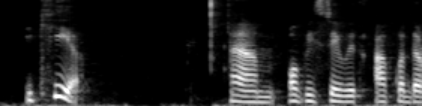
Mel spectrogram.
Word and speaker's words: IKEA: and lo and behold I think the correct fire or the Swedish way of saying this word is akia obviously with up on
